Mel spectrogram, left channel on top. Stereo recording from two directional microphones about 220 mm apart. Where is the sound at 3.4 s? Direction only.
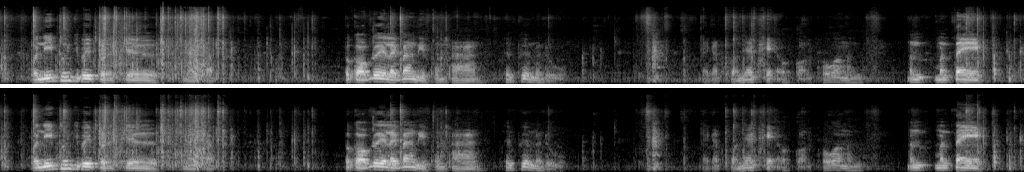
30° left (ahead or behind).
